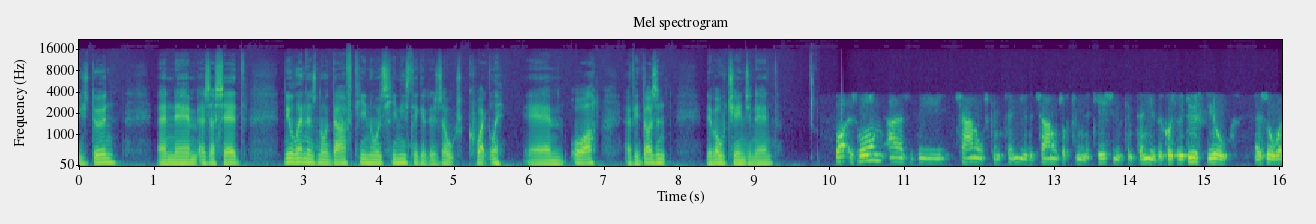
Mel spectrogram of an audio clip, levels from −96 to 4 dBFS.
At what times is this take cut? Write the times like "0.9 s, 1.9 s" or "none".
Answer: 9.9 s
